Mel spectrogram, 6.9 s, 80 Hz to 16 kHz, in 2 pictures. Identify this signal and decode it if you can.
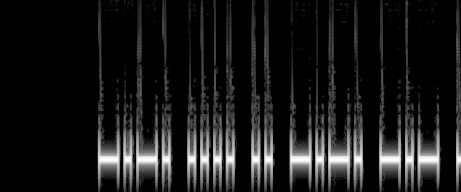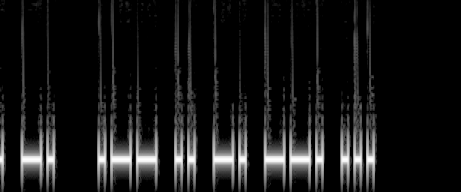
Morse code, heard as a keyed tone, about 25 wpm, 700 Hz. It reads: CHICKEN WINGS
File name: practice / 25wpm / Difficult Words with Hints - 25wpm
